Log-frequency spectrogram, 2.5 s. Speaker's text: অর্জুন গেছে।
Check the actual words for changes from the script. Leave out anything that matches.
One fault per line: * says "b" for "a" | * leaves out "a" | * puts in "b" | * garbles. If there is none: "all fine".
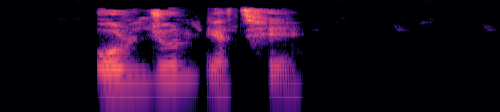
all fine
